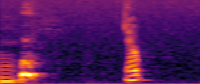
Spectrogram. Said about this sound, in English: The bean is barking. The bean has woofed. I think someone's outside.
